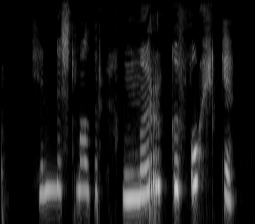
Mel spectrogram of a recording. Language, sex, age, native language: Icelandic, female, 8, Icelandic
